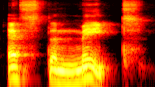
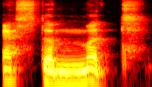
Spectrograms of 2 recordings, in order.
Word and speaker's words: estimate: Sometimes we have a noun with the same spelling, but its pronunciation is different. When we're using it in a verb, we have estimate. When we're using it as a noun, it's estimate.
